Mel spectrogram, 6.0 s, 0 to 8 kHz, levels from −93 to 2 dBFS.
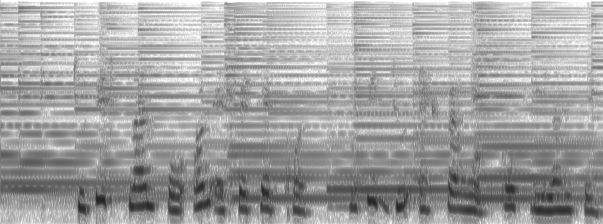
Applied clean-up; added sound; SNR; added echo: none; Harp; 8 dB; none.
